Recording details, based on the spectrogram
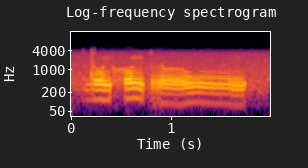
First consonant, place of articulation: alveolar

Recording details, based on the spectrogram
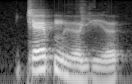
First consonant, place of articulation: palatal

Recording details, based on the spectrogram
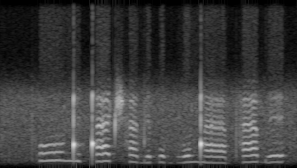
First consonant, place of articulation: labial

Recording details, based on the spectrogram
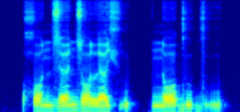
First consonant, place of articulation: velar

